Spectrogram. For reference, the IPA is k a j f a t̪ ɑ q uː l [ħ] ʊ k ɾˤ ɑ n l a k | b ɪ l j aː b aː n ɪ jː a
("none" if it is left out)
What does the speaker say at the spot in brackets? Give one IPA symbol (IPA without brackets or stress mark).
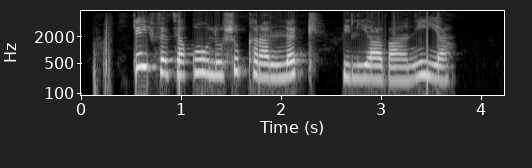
ʃ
